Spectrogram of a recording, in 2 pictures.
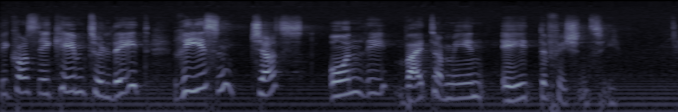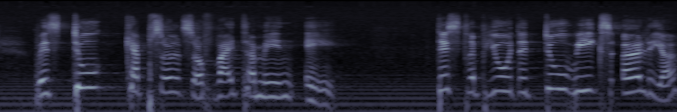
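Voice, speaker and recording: Very slow speech with music in the background. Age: 60s. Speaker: doctor and leprosy worker. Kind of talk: keynote speech.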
